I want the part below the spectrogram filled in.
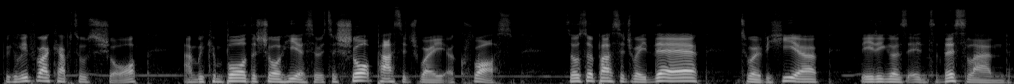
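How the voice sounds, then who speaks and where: Chatty British man with a lively voice. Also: mid-range voice, moderate pace. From Britain. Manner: chatty, thinking aloud while playing. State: recovering from a throat infection. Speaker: gaming YouTuber. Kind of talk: casual let's-play commentary.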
